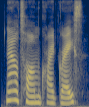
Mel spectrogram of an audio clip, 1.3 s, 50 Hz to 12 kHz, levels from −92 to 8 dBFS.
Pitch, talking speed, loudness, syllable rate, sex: 210 Hz, 180 wpm, -16 LUFS, 4.6 syllables/s, female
